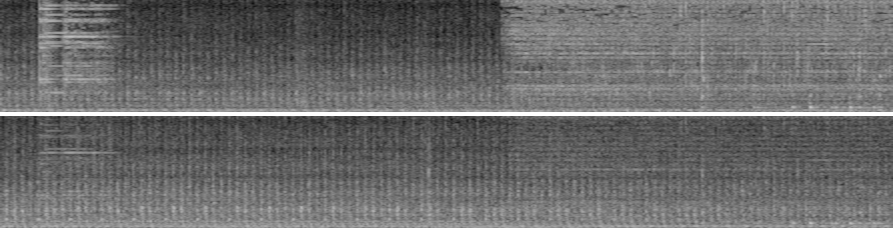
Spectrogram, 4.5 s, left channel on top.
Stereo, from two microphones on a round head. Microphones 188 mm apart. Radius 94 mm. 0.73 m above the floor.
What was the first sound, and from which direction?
Cutlery clinking, 75° left (ahead or behind).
